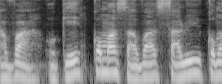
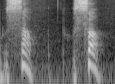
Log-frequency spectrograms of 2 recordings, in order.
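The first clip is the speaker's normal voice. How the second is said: louder, higher clipped "sap, sap"; slangy greeting; 6 semitones higher, 5 dB louder than usual. Retold or imitated. Teacher imitating slangy American greeting, higher. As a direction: fire off quick slang hellos. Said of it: "Vous voyez maintenant, non?".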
